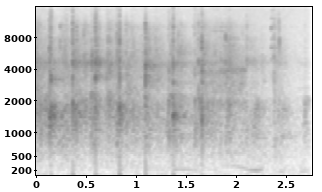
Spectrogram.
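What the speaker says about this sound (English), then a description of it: "Let's give them another round of applause this afternoon." An audience at a steelpan prize-giving event gives a round of applause, dense clapping with a few sharper individual claps standing out close by, sustained across the moment with a faint voice underneath.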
